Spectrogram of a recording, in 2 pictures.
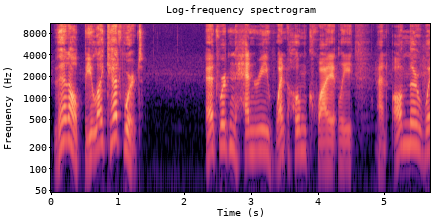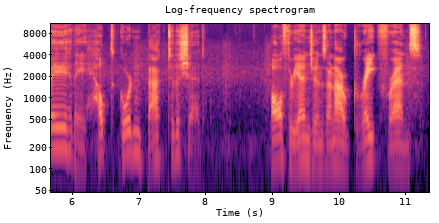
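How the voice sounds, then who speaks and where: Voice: medium pitch, lively intonation, a little slow, a bit bright. A storyteller reading a children's audiobook in a scripted narration style.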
